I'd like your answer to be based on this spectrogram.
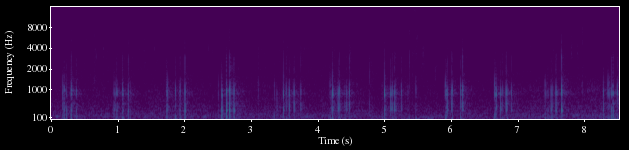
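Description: Fingertips and nails tap and scratch the skin of a small whole orange pumpkin held in both hands in front of the mic. Quiet clusters of short, dry, hollow taps recur every half second or so, with a soft scratchy texture in between. The sound is mostly low and mid tones with little brightness.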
